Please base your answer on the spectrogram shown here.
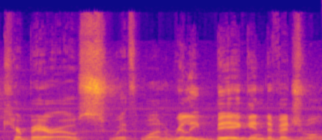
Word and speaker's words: Cerberus: film's pegasus can add cerberus you got a three-headed hellhound maybe it can be a species more properly pronounced kerberos with one really big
